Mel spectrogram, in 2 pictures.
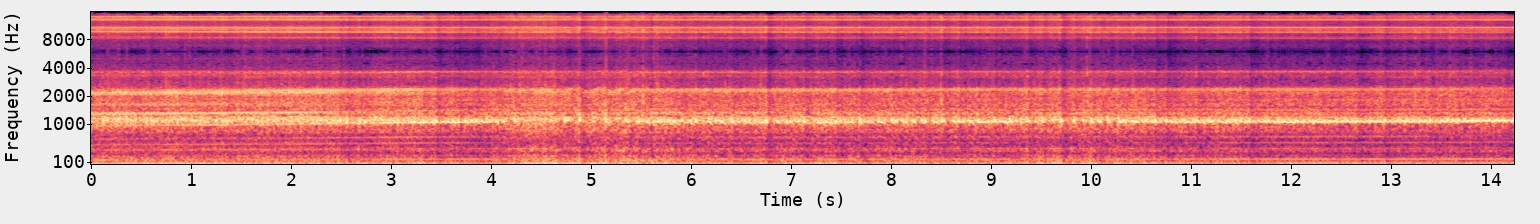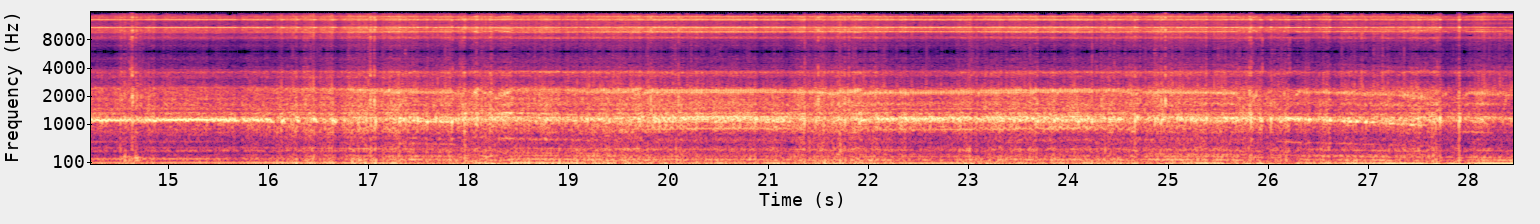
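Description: Motorcycle engine running at a steady cruise, heard from on the bike with wind and road noise and a steady whine; near the end its pitch drops as the bike slows.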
